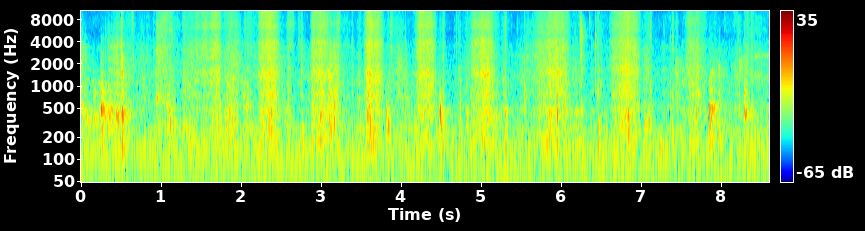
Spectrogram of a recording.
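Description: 3D-printed plastic cap being screwed by hand onto a plastic exhaust duct fitting: a run of short rasping scrapes of plastic thread on thread, about two a second, one for each twist of the hand.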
